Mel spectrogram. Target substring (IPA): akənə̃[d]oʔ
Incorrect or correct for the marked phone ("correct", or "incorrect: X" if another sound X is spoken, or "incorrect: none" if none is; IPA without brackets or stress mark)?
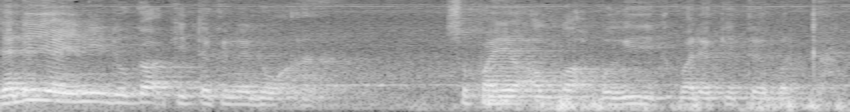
correct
